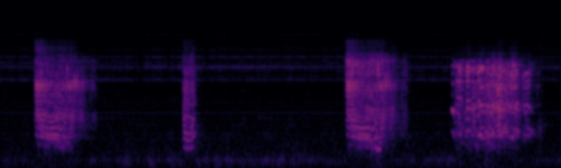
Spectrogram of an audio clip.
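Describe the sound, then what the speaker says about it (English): A large fart followed by a smaller one, among a few separate flatulent bursts with quiet gaps between them, close and fairly loud with no talking. "First, you're gonna hear a large fart. Then second, you're gonna hear a small fart."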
